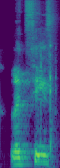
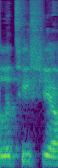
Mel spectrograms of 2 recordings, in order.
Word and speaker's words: Latice: And it's Latice Crawford. That's how you pronounce it. Don't put Leticia on it. Don't call her Latrice. Don't call her Lala because that's not her name.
